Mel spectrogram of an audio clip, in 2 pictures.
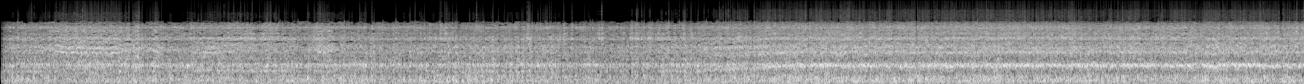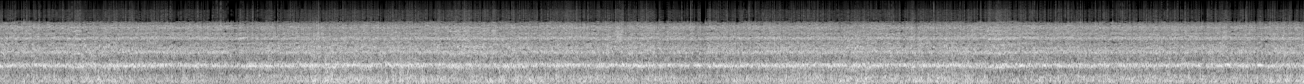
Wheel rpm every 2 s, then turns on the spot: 160, 160, 160, 180, 220, 230, 220, 230, 230, 240, 230, 230, 230.
none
